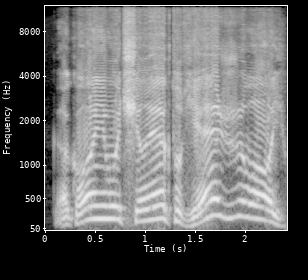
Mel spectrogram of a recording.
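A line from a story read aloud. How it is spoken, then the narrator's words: Uncertain shout. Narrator (Russian): уже неуверенно крикнул Пашкевич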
